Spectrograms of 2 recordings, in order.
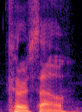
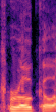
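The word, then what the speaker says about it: Curaçao: Curacao.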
